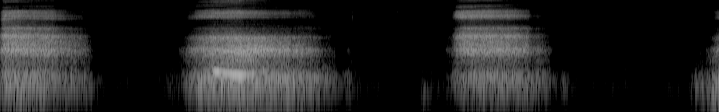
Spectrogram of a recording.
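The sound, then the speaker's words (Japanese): Slow, deep breaths of a person lying relaxed on a futon, long airy exhales arriving about every five seconds with quiet pauses between them, soft and unhurried, with no talking. “体の力は今も抜けて、布団にすべてを任せて深い呼吸が続きます。”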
